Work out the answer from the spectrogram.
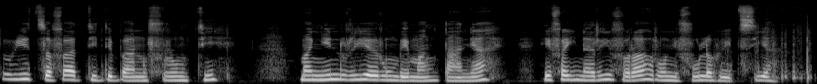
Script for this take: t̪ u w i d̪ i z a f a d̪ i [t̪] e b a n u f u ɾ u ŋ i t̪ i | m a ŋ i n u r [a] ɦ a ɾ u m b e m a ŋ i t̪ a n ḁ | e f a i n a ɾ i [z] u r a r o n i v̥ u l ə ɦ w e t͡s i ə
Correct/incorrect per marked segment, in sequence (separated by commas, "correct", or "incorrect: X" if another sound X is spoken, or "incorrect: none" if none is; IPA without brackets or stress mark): incorrect: d̪, incorrect: i, incorrect: v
